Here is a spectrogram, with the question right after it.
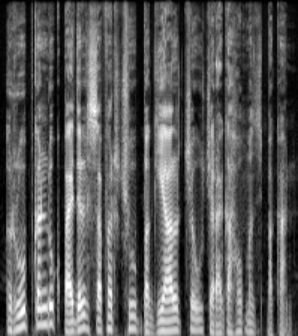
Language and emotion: Kashmiri, neutral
